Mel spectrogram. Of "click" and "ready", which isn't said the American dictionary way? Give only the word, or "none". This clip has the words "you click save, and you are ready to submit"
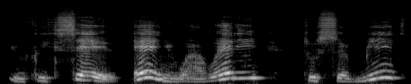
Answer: click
